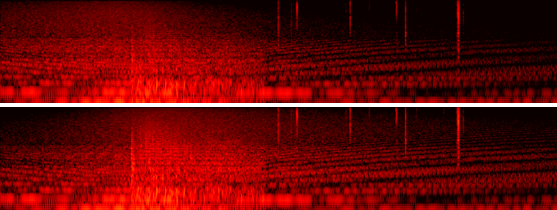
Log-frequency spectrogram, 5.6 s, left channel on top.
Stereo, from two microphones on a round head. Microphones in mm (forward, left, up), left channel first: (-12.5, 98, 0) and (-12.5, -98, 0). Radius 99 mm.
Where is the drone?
30° left (ahead or behind); by 5.6 s 35° right (ahead or behind).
